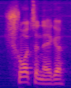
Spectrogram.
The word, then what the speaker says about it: Schwarzenegger: it is arnold not Schwarzenegger it is Arnold Schwarzenegger Schwarzenegger farmer he is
